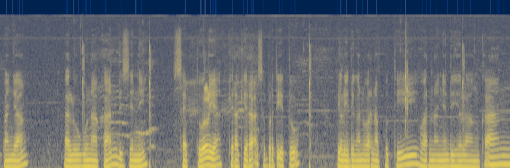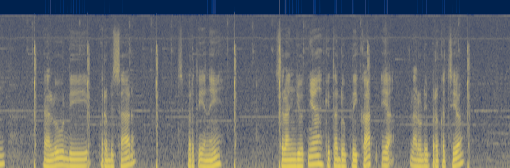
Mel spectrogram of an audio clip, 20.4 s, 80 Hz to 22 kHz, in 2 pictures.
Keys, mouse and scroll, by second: 2.9-6.2 drag, 6.2 click, 8.1 right click, 9.2-13.3 drag, 13.3-14.8 drag, 14.8-17.0 shift+drag, 17.0 ctrl+d, 17.5-20.4 drag.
